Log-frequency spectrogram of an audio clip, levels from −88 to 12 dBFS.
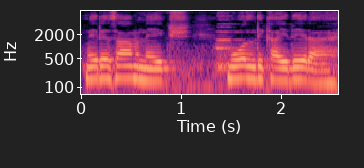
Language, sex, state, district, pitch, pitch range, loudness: Hindi, female, Haryana, Charkhi Dadri, 150 Hz, 140-160 Hz, -12 LUFS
